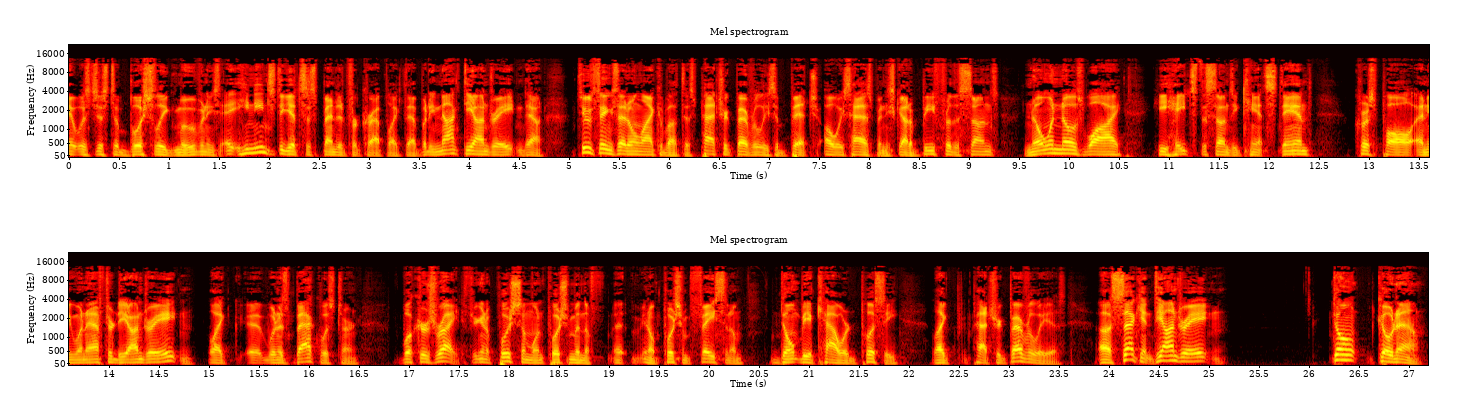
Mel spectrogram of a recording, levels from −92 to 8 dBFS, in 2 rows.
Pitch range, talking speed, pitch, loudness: 90-115 Hz, 235 wpm, 100 Hz, -19 LUFS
